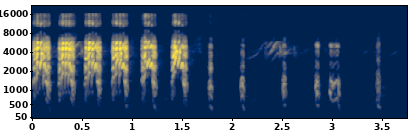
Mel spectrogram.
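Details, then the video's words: Male chukar partridge: six loud, rasping notes in quick succession, then a handful of shorter, quieter clucks spaced irregularly. "Kınalı erkek keklik sesi"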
